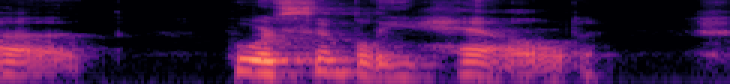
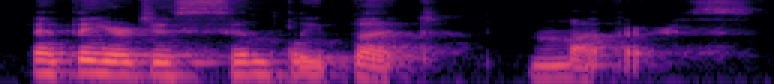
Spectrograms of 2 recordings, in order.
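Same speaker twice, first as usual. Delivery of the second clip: whispered; 2 semitones lower, 6 dB quieter than usual. Real, not acted. Soft closing point.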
